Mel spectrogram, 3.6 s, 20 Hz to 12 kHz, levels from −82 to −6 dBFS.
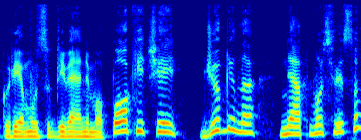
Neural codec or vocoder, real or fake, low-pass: codec, 24 kHz, 3 kbps, HILCodec; fake; 10.8 kHz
